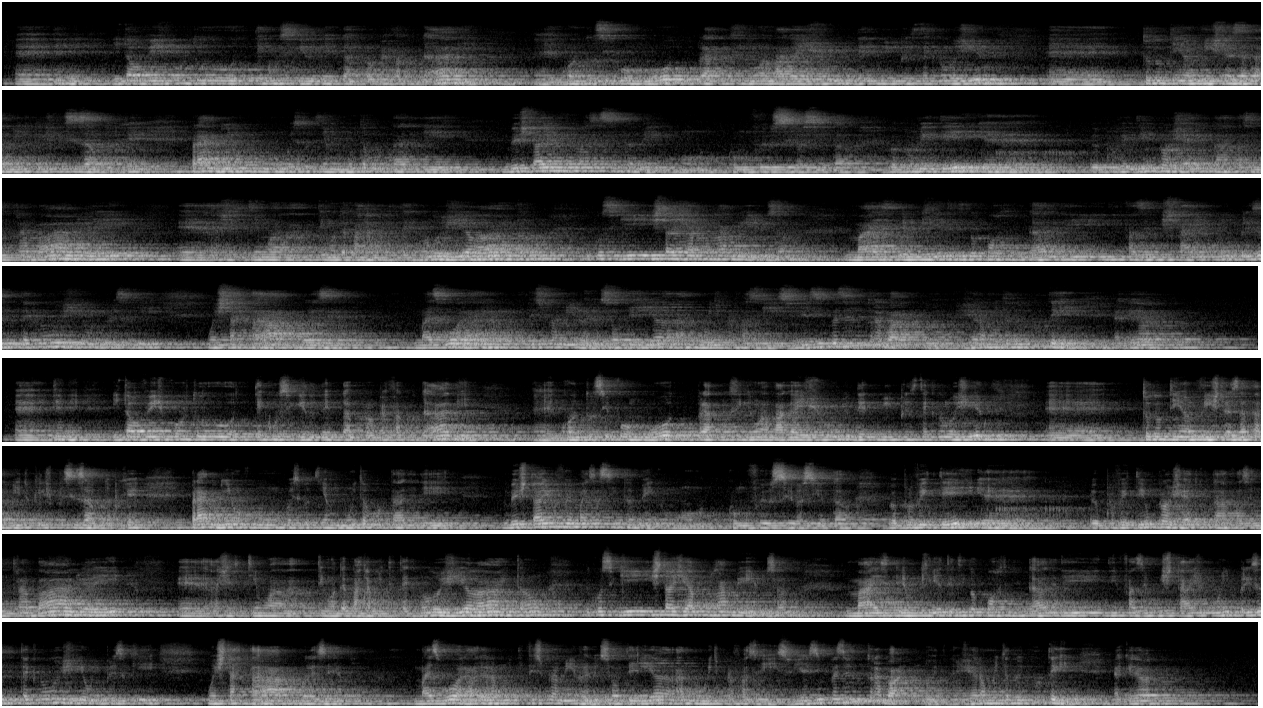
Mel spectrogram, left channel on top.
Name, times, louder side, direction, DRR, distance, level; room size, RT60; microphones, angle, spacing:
voice 1, 0.1-4.7 5.3-11.1 11.4-17.1 17.6-26.5 26.9-41.3 41.9-49.3, right 1 dB, 45° right, 2 dB, 0.8 m, -22 dB
12.5 x 6.7 x 2.9 m, 2.6 s
head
